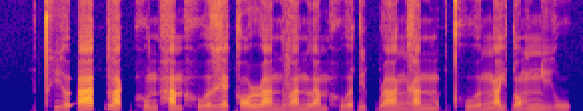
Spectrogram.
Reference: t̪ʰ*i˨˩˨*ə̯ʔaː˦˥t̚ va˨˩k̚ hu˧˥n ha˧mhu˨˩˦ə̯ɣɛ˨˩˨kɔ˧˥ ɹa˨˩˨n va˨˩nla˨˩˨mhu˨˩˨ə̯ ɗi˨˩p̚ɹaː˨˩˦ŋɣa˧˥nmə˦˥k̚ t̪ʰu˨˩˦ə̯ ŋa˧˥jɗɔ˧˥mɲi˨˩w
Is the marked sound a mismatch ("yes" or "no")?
no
